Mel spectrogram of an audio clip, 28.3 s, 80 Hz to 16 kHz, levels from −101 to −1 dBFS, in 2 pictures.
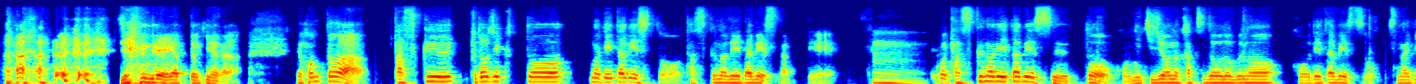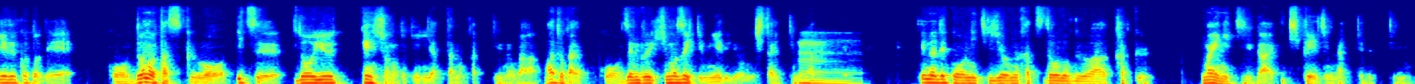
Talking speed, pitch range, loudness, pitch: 360 characters per minute, 120-150 Hz, -22 LUFS, 140 Hz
